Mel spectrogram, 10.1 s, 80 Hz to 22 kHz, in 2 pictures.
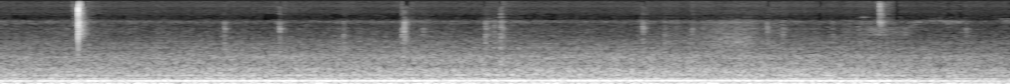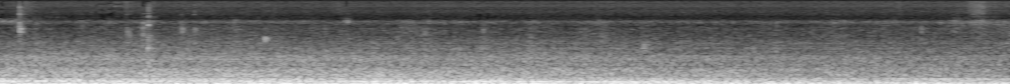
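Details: New 2023 Nissan Armada, about 4k miles, driving on a hot day, cabin near 95°F: loud steady droning roar that slowly sags; happens almost daily. Fan clutch roar.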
